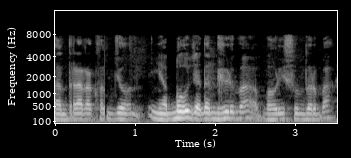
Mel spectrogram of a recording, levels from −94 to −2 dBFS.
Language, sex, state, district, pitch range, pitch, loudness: Bhojpuri, male, Bihar, East Champaran, 140-165 Hz, 145 Hz, -26 LUFS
